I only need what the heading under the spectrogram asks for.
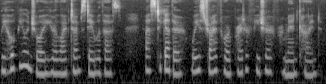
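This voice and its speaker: A woman playing a serene, polished leader of a bunker commune in an audio comedy, welcoming newcomers formally in a breathy half-whisper. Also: medium pitch, steady tone, normal speed, darkish tone. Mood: soothing, welcoming. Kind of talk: scripted ASMR orientation message.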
